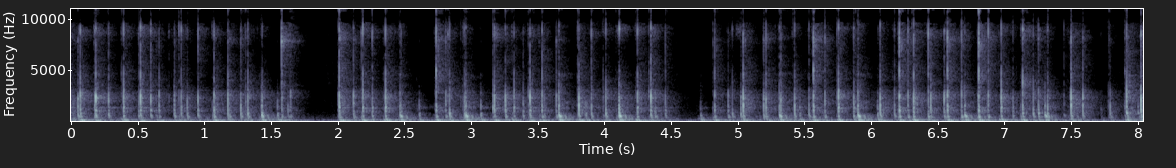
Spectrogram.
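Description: A white Keydous NJ80 mechanical keyboard with PBT plastic keycaps is typed on with fingertips. It gives a fast, steady stream of short, crisp key taps with a deep thock underneath, with brief pauses near 2 and 4.7 seconds.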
